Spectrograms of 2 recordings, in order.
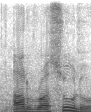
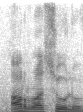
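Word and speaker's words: الرسول: What do I say? Ar-Rasulu, right? So I skip the lam. Ar-Rasulu, very good.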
